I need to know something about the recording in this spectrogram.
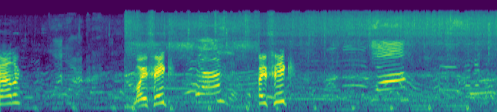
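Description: Young children talk excitedly, close to a microphone.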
